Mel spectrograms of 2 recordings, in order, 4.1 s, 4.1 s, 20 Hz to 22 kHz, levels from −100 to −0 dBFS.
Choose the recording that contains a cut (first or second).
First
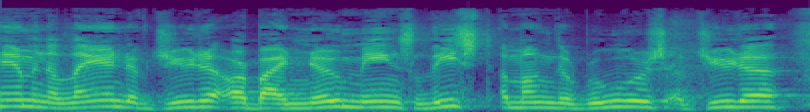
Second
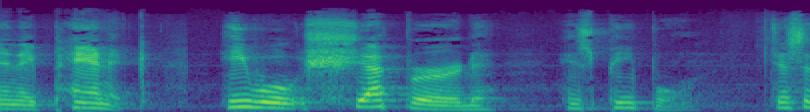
second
